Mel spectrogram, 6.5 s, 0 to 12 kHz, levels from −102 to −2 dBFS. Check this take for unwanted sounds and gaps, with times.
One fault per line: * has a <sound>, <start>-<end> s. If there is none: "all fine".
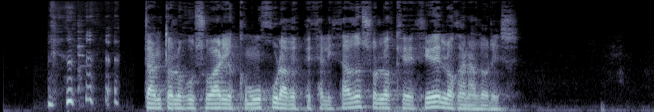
* has a laugh, 0.5-1.2 s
